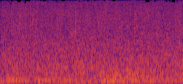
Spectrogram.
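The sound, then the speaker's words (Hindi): Rain starting again and pouring down steadily, a dense, continuous hiss of drops that stays loud and even throughout with no voices. “बारिश तो फिर शुरू हो गई है।”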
